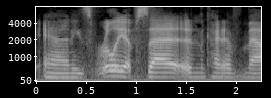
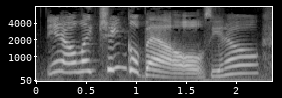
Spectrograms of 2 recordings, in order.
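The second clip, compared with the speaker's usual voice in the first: high-pitched imitated impatience; Lucy, prodding; 9 semitones higher, 4 dB louder than usual. Host voicing a girl unhappy with the piano playing, high mock prodding. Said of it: "she's not into it".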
